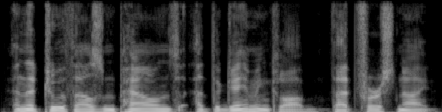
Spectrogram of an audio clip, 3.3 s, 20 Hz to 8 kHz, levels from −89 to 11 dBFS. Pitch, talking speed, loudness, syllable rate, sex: 120 Hz, 200 wpm, -20 LUFS, 4.9 syllables/s, male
